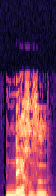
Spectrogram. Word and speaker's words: nerveux: Nerveux. Final X not pronounced.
